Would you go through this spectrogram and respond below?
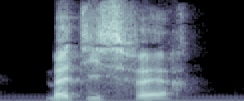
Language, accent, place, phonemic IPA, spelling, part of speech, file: French, France, Lyon, /ba.tis.fɛʁ/, bathysphère, noun, LL-Q150 (fra)-bathysphère.wav
- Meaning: bathysphere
